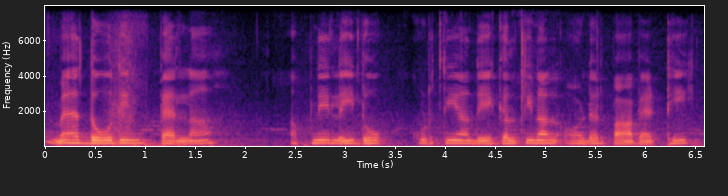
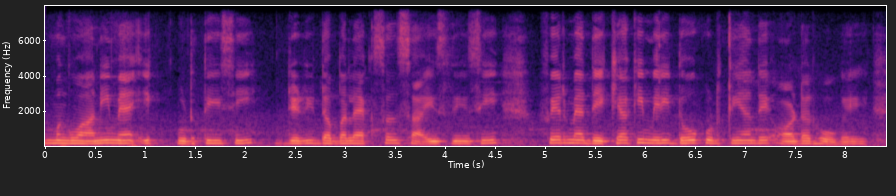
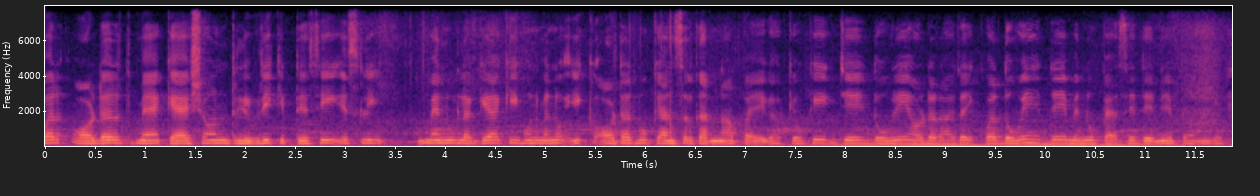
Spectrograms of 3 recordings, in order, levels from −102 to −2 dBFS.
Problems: none marked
